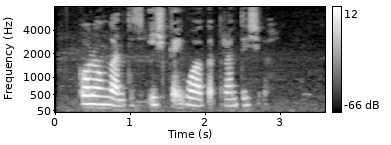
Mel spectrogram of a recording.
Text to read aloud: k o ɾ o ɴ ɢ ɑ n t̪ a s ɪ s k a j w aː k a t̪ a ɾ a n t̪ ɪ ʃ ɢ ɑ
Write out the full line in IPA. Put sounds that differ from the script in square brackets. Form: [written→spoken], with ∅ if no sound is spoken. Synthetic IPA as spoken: k o ɾ o ɴ ɢ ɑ n t̪ a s ɪ [s→ʃ] k a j w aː k a t̪ a ɾ a n t̪ ɪ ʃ ɢ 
